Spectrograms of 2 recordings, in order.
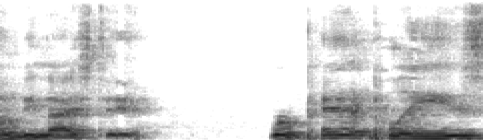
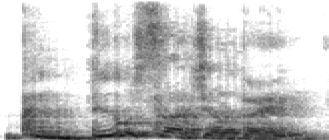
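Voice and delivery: high, slow, amazed question; stunned disbelief; 11 semitones higher, slower than usual. Retold or imitated. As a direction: gasp it out in wonder. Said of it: "You're like".

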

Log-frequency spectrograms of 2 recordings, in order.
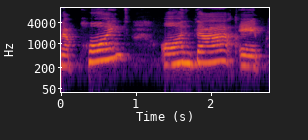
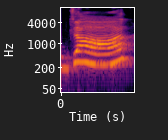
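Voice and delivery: model word; 8 dB louder than usual. Shown as a demonstration.

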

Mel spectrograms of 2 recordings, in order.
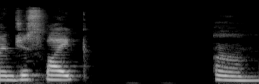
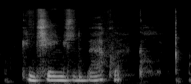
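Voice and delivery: whispering to self; 10 dB quieter than usual. Real, not acted. Muttering to self while fiddling.

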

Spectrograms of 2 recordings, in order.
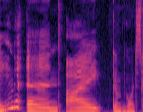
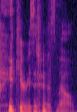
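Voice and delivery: ordinary delivery

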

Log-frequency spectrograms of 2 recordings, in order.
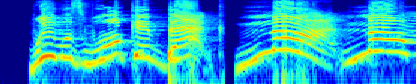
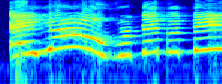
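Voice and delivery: mock crackhead greeting; 7 semitones higher than usual. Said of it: "she be looking at me like".

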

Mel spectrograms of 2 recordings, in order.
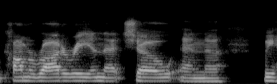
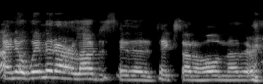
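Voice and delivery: fast, high laughing; 4 semitones higher, 6 dB louder, faster than usual. Real, not acted. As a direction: rush it out laughing.

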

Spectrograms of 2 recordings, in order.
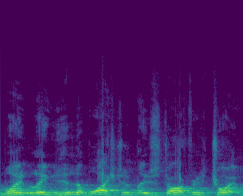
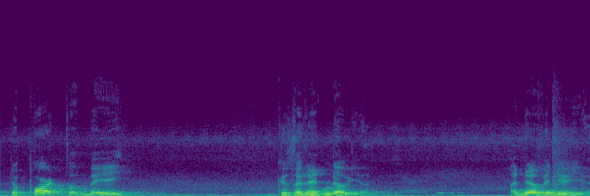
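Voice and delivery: saddest words; 6 semitones lower, 4 dB quieter than usual. Retold or imitated. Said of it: "reply with the saddest words in the Bible".

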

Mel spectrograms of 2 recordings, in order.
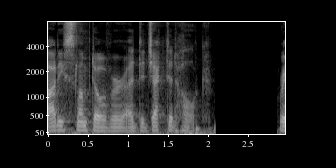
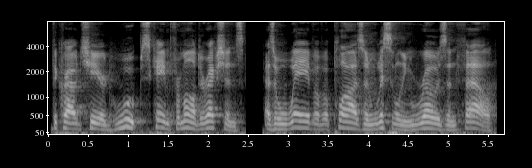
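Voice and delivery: ordinary delivery, nothing marked

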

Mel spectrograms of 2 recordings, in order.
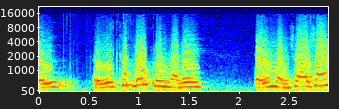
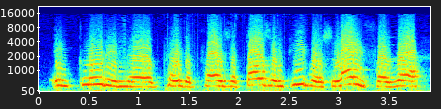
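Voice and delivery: normal talking voice

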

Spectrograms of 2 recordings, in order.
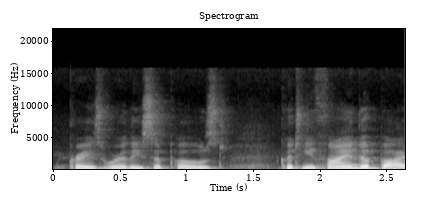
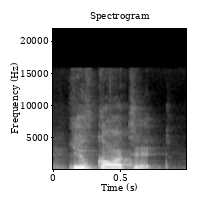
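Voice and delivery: very high, loud eager cry; bursting with the idea; excited; 6 dB louder than usual. A narrator's reading. Jack tells Praiseworthy he has it, high and thrilled.

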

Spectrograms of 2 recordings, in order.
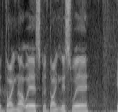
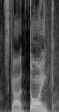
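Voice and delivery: hyped catchphrase; 8 semitones higher, 5 dB louder than usual. Pretend. Battle catchphrase repeated.

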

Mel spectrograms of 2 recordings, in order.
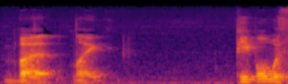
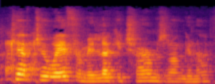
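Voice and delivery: mock Irish accent; 6 semitones higher than usual. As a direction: tease in a cartoon Irish brogue. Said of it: "I'm Irish. I can".

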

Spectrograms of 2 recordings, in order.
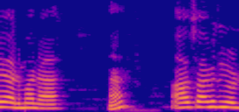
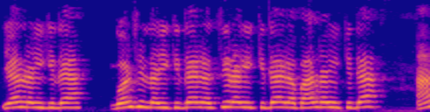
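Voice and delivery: ordinary talk

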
